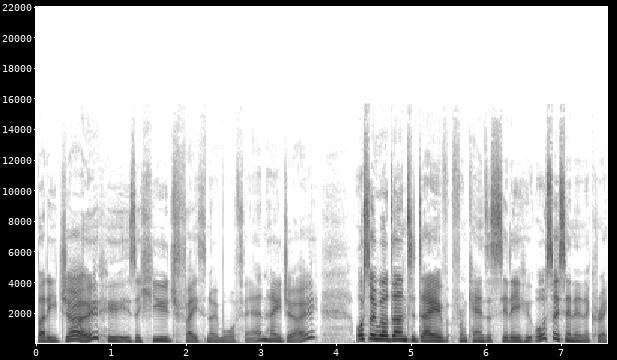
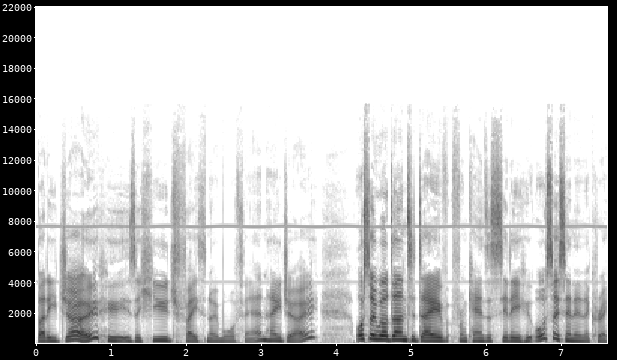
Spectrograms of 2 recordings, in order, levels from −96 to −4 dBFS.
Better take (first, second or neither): first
